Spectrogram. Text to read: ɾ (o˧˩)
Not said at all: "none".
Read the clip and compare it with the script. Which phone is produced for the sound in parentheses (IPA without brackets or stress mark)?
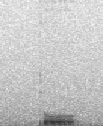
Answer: o˧˩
